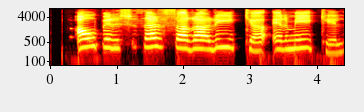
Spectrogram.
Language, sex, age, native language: Icelandic, female, 8, Icelandic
